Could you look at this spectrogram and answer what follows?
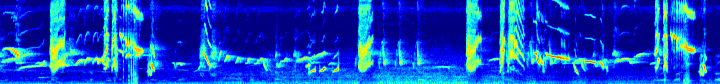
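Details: A fighter Oriental magpie-robin sings to provoke rival magpie-robins, giving loud bursts of harsh chattering notes and sharp chips, then a long flowing phrase of sweet slurred whistles.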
